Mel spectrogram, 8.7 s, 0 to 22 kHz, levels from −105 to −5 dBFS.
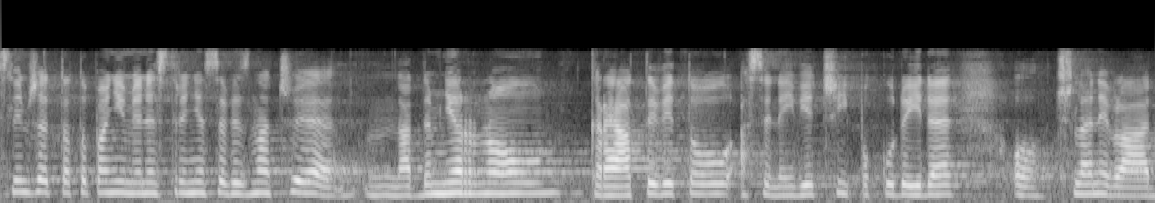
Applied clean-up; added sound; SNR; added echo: none; none; none; none.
